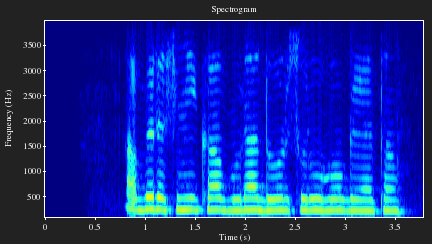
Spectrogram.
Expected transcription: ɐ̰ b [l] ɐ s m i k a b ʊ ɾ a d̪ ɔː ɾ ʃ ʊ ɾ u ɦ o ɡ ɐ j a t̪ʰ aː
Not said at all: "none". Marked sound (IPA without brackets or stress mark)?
ɾ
